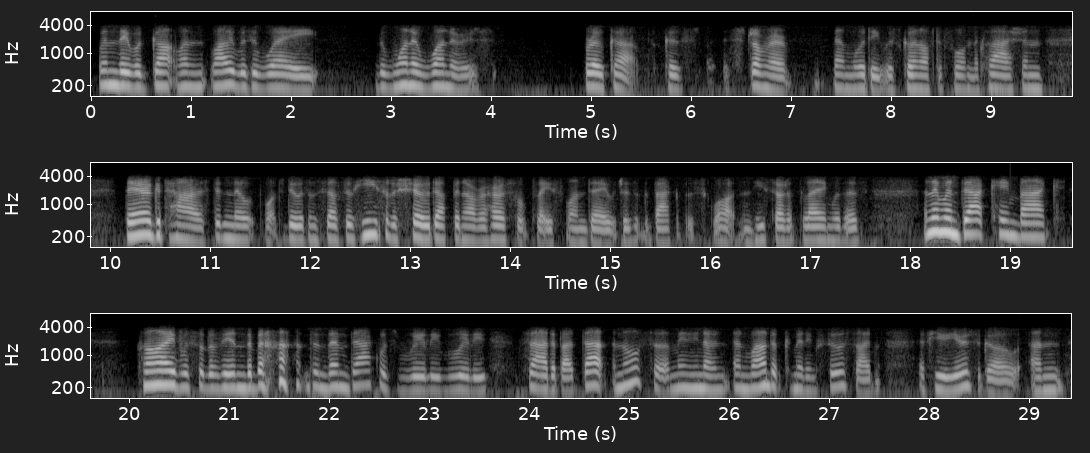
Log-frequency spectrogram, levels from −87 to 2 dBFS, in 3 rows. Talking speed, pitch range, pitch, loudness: 205 wpm, 165-200 Hz, 175 Hz, -32 LUFS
